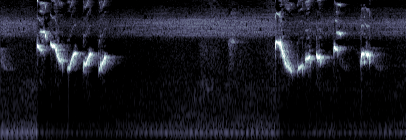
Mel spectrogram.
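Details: Orange-headed thrush song meant to enrage other birds of its kind: two phrases of quick, downward-stepping whistled notes, the second ending in separated chirpy notes, with a low hum running throughout.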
